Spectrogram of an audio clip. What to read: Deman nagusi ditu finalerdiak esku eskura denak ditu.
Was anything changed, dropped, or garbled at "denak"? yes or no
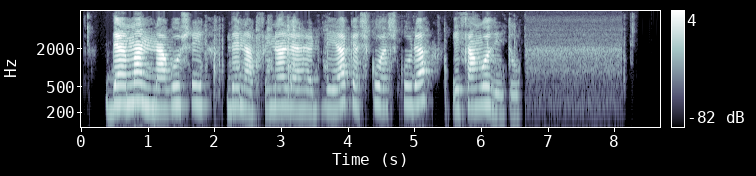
yes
